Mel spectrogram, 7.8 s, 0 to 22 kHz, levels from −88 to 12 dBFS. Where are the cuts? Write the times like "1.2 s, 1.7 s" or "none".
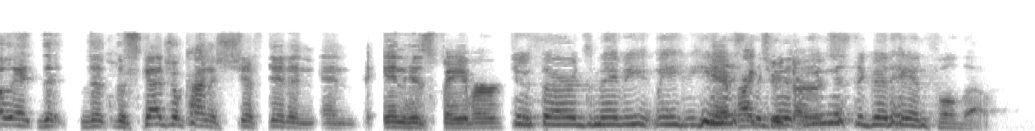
none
